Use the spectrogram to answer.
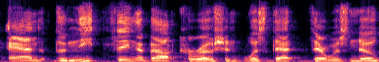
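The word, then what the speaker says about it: kuro5hin: for a website called corrosion spelled k-u-r-o digit 5 h-i-n meant to be pronounced like the word corrosion because the site's founder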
